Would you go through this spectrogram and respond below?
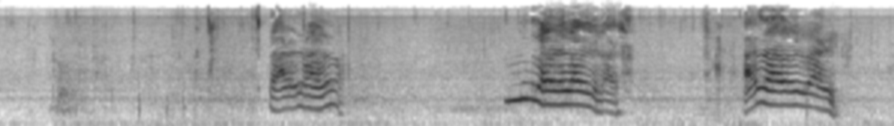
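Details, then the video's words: Kitten making talking meows while eating: three drawn-out, wavering cries, each bending up then falling, spaced about two seconds apart, with soft chewing clicks and a low room hum between. "Kitten Makes Hilarious Sounds While Eating"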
